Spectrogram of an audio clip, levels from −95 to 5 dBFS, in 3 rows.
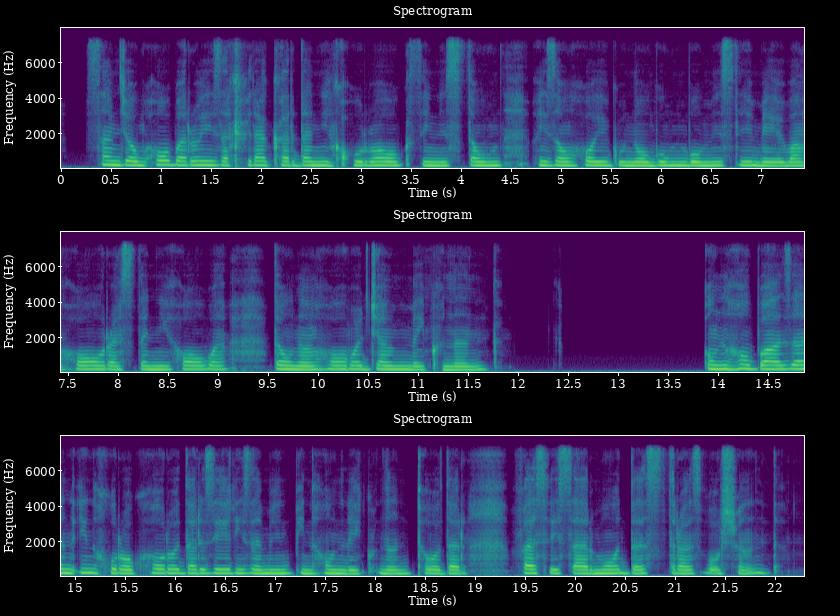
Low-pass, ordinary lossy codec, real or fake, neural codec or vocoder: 7.2 kHz; none; fake; autoencoder, 22.05 kHz, a latent of 192 numbers a frame, VITS, trained on many speakers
